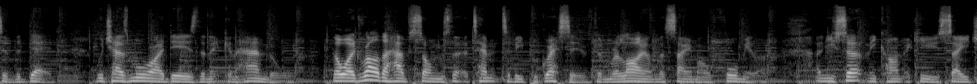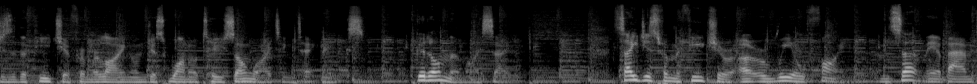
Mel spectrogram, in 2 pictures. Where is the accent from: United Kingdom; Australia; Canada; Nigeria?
United Kingdom; England; being English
